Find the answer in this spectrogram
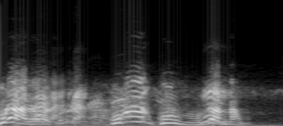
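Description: A person's voice in film dialogue, with short broken phrases that may be a chuckle.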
